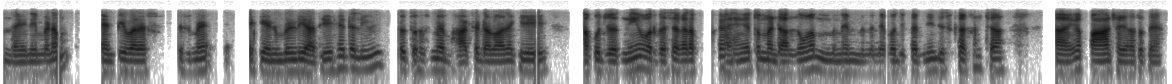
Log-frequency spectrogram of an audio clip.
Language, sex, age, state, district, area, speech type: Hindi, female, 45-60, Rajasthan, Jaipur, urban, conversation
